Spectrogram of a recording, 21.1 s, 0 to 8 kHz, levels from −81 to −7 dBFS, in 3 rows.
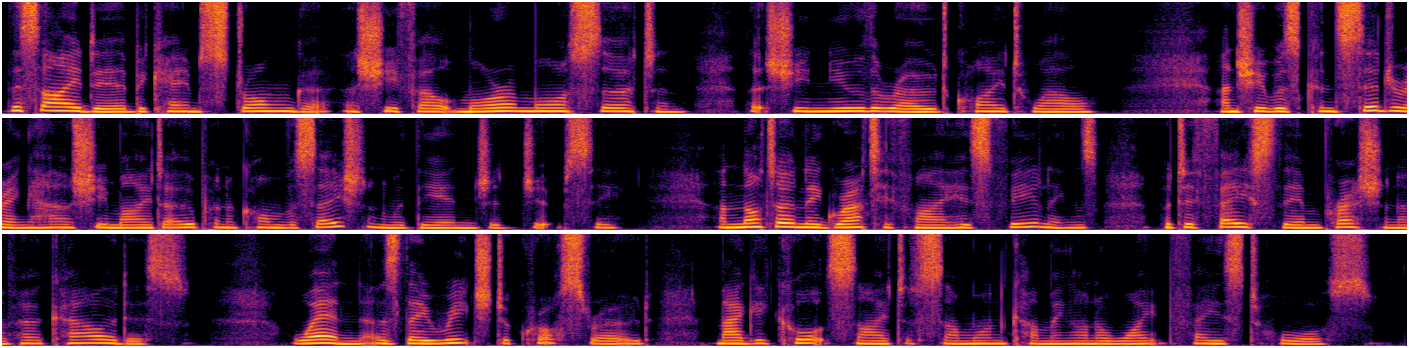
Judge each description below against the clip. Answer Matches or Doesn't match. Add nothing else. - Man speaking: Doesn't match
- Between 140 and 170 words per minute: Doesn't match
